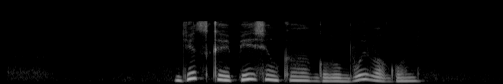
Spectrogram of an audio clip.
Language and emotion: Russian, neutral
